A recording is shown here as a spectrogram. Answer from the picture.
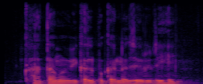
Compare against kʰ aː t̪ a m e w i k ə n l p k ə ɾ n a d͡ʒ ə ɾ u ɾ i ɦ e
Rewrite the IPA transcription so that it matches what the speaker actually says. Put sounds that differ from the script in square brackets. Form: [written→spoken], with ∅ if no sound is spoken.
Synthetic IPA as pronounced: kʰ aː t̪ a m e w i k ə [n→∅] l p k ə ɾ n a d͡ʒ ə ɾ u ɾ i ɦ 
